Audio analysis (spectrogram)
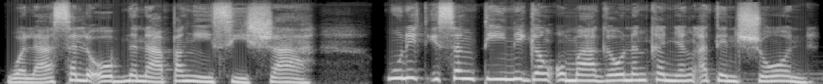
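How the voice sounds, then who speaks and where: A woman's voice: a little high, expressive, moderate pace, darkish tone, no echo. A woman narrator reading a scripted romance story in storytelling style. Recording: music bed behind the voice.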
